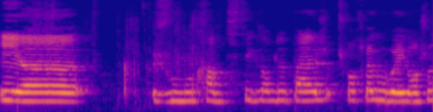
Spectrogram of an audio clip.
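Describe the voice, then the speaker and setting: Here is a woman speaking. Her pitch is high. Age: 20s. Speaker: booktuber. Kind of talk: casual book review vlog. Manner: hesitant, many fillers.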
